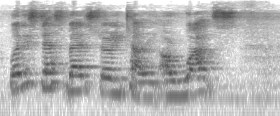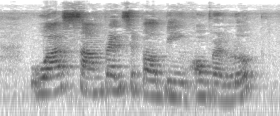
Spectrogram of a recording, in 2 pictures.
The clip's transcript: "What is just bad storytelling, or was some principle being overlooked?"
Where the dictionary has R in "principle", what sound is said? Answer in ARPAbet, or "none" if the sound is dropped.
R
